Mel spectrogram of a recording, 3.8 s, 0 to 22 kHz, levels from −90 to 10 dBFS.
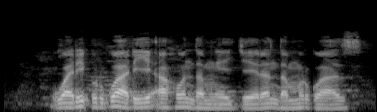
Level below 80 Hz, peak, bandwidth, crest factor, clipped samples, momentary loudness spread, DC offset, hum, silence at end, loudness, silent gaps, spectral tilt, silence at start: -56 dBFS; -6 dBFS; 7.4 kHz; 18 dB; under 0.1%; 7 LU; under 0.1%; none; 0.2 s; -24 LUFS; none; -6.5 dB/octave; 0.5 s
